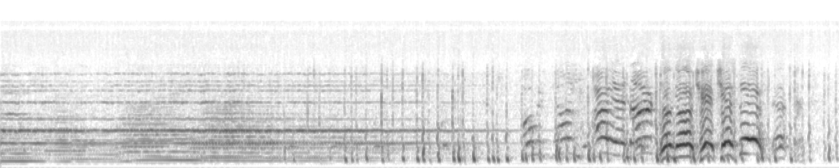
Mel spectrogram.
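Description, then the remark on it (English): Steady clip-clopping hoofbeats of a good-looking horse ridden by Chester come in after a sustained musical chord, growing louder in an even trotting rhythm as the rider approaches, with a voice speaking over them near the end. “It's a good-looking horse Chester's riding, Matt.”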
